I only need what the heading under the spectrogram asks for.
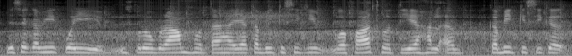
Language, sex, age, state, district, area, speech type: Urdu, female, 18-30, Delhi, South Delhi, urban, spontaneous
